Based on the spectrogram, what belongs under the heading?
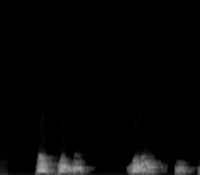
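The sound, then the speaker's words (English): Dogs barking in short bursts: a quick double bark, a pause, then another bark followed by two shorter ones. Clear, with no talking over them. “I apologize for the dogs.”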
